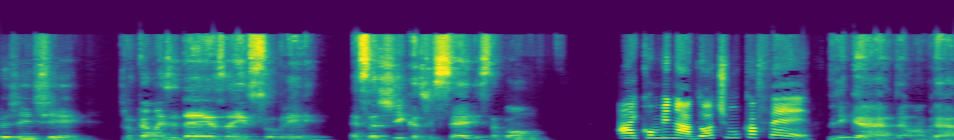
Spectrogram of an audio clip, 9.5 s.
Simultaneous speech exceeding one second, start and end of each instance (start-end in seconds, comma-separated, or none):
none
